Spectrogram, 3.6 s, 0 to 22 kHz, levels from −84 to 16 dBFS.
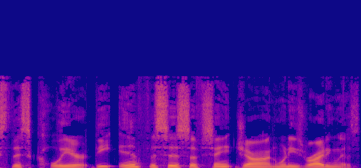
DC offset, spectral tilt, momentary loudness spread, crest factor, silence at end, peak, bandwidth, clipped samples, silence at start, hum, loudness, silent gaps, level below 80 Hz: under 0.1%; -4.5 dB/octave; 6 LU; 18 dB; 0 s; -4 dBFS; 12.5 kHz; under 0.1%; 0 s; none; -22 LUFS; none; -60 dBFS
